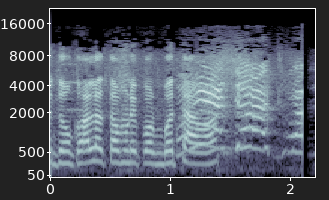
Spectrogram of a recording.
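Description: A child talking in a high voice, speech only.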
